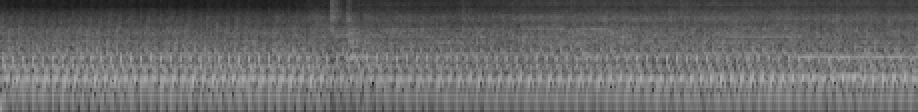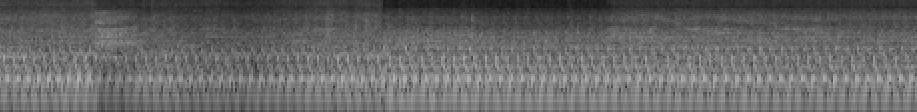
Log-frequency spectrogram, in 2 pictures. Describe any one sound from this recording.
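A wooden stick grinds and scrapes against a spinning cutter.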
